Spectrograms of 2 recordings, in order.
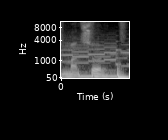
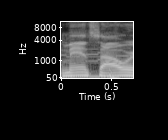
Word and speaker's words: Mansour: My high school teachers and all that were always like Mansour, but yeah, I was always like I heard Mansour growing up, but like the ethnic pronunciation of it is like Mansour. I feel like Mansour is like the super Caucasian way of.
